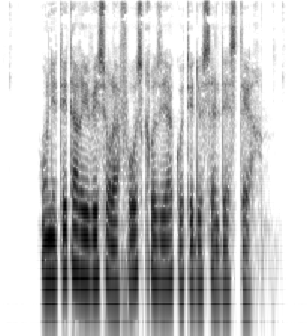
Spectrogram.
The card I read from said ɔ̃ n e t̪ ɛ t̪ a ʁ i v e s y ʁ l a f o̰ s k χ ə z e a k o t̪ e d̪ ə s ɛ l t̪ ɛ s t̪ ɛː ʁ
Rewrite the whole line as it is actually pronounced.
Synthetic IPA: ɔ̃ n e t̪ ɛ t̪ a ʁ i v e s y ʁ l a f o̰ s k χ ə z e a k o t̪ e d̪ ə s ɛ l d̪ ɛ s t̪ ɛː ʁ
